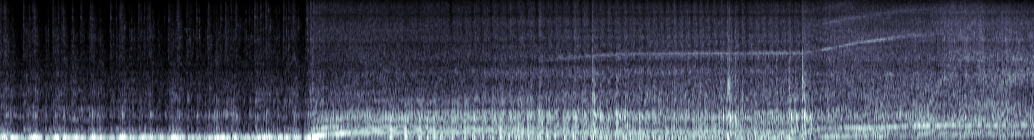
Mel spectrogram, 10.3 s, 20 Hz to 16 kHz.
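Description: Drag-racing Chevy S-10 pickup's engine: a lumpy idle, then brought up sharply about three seconds in and held at high revs at the starting line. About eight seconds in the revs step up again as the truck launches, with a high whistle climbing in pitch.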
